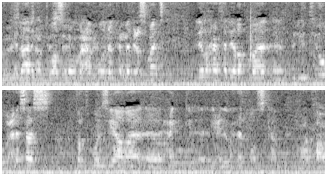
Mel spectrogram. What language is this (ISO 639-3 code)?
ara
